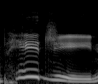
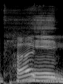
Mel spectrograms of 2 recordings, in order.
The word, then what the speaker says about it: Pidgey: Oh, Pidgey, not Pudgy. – Pidgey. Yes, there's you it's know... an I, not a U.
